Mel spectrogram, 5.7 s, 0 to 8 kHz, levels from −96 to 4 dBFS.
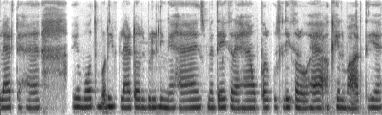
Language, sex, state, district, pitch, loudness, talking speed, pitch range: Hindi, female, Delhi, New Delhi, 210 Hz, -17 LUFS, 220 wpm, 200-215 Hz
